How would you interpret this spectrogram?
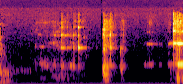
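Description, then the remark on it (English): Glasses of a poinsettia cocktail made with Diet Ocean Spray and André champagne clink together in a toast, a few quick ringing taps with short bright tails, soft, the last clink the loudest, with no talking. “So, cheers.”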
